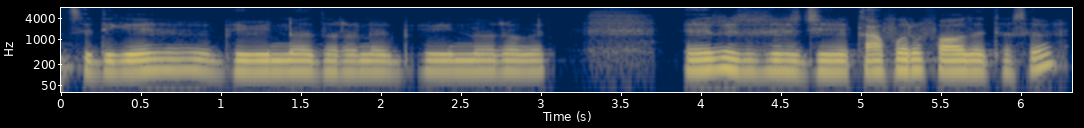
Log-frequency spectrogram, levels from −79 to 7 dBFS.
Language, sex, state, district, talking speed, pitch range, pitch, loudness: Bengali, male, Tripura, West Tripura, 95 wpm, 125-130 Hz, 125 Hz, -18 LUFS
